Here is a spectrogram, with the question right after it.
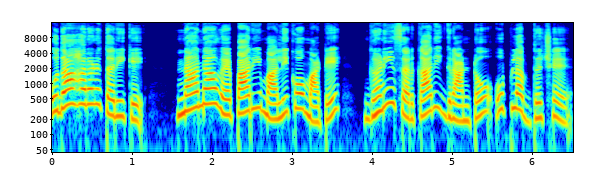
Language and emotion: Gujarati, neutral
